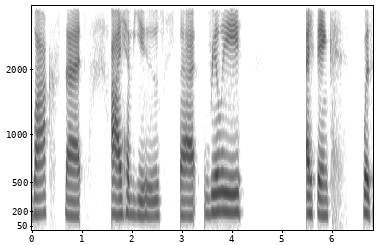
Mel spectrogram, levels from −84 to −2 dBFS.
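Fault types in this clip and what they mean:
Comfort noise in place of the background: the pauses at 0.35, 1.04, 2.63, 3.35, 4.25 and 5.99 s lose their real background and carry a steady, featureless hiss instead, likely from discontinuous transmission. It is about 3 to 22 dB quieter in the first four, about 2 to 4 dB louder in the last two.
Onset clipped by the voice detector: speech at 0.60 and 3.40 s begins abruptly, its first 50 and 40 ms missing and filled with the same synthetic noise, likely because the sender's voice detector registered the returning sound too late to transmit it.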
